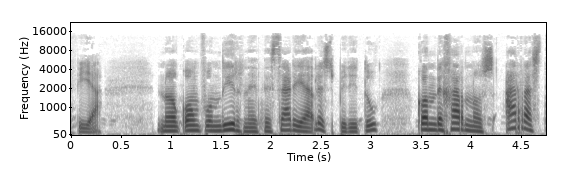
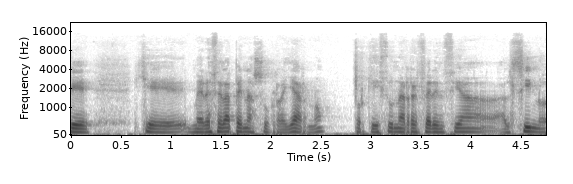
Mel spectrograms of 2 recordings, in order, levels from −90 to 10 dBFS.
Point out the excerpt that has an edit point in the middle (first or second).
first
